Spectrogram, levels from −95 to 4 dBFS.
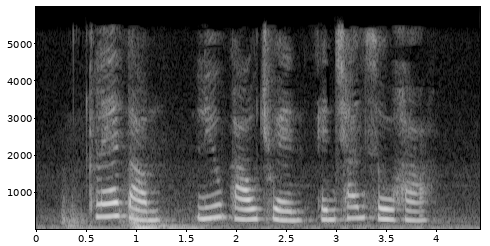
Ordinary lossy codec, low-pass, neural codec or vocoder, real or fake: AAC, 24 kbps; 5.4 kHz; none; real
